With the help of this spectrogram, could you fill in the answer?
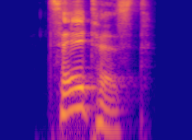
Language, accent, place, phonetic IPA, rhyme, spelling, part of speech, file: German, Germany, Berlin, [ˈt͡sɛltəst], -ɛltəst, zeltest, verb, De-zeltest.ogg
- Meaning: inflection of zelten: 1. second-person singular present 2. second-person singular subjunctive I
